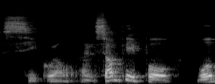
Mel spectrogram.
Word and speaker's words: SQL: database is called sql it's written sql but it's pronounced sequel and some people will pronounce sql and they're really not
